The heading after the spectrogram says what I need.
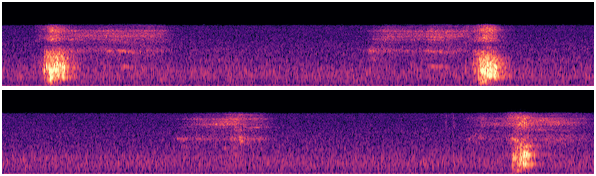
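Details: Small pug reverse sneezing: sharp snorting noises through the nose, each after a drawn-in, raspy breath.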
